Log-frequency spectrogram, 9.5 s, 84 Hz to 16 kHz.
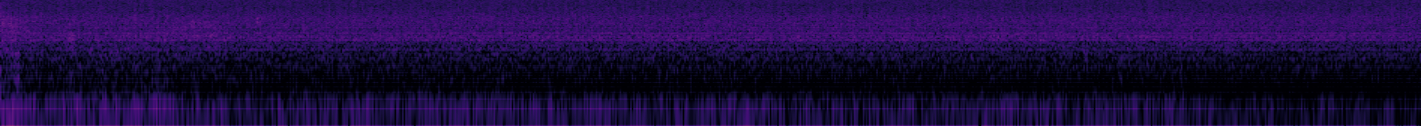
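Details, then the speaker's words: Yeston x Zeaginal ZC-12025 120 mm ARGB PWM fan running alongside a Noctua A12x25. Quiet steady low whoosh and hum, no ticking, rattle or grinding; Yeston slightly quieter, Noctua adds a high-pitched top noise; normal fan running. "They seem to be fairly similar in terms of the noise. Although I would say that the Yeston Zeaginal is a little bit quieter, and it doesn't have that top noise that the Noctua has."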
